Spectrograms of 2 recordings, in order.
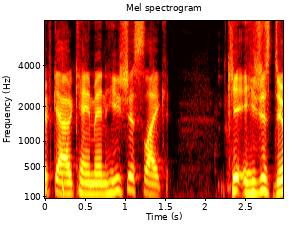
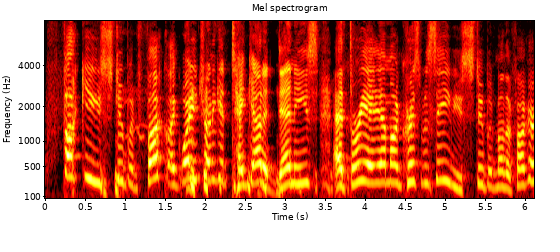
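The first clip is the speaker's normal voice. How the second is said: much higher, hammed-up yelling at the caller; mock screaming; 12 semitones higher than usual. Imitating the dishwasher screaming at a caller, high mock yell. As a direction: imitate her screaming insults, pitched way up. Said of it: "She's just screaming like".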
